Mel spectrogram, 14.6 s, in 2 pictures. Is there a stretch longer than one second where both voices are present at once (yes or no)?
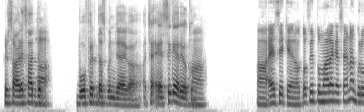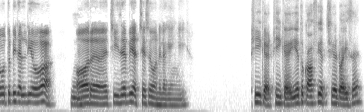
no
